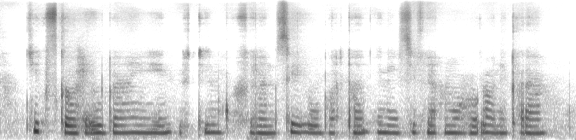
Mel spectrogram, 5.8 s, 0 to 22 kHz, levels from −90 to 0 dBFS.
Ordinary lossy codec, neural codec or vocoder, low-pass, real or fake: none; codec, 44.1 kHz, 2.6 kbps, DAC; none; fake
